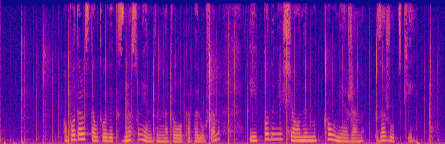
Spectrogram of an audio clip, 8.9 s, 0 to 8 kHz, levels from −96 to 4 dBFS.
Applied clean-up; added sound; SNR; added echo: none; Hands; 10 dB; none.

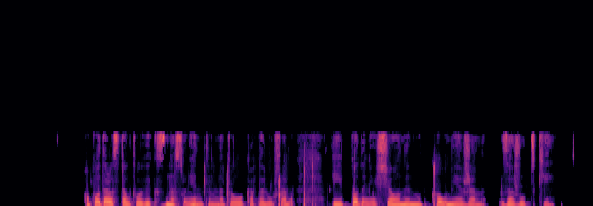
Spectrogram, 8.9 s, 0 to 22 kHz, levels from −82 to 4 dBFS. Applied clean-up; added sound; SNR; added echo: neural mask model Resemble Enhance denoiser.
